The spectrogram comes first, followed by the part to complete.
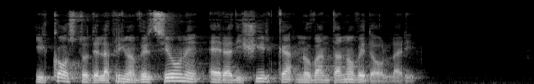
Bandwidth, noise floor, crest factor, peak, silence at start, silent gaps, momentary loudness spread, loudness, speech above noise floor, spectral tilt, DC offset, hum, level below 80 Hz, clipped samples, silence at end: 14 kHz; -67 dBFS; 16 dB; -2 dBFS; 0.35 s; none; 10 LU; -17 LUFS; 50 dB; -5 dB/octave; under 0.1%; none; -48 dBFS; under 0.1%; 1.2 s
